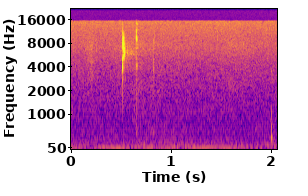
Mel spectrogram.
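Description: Near silence with a single faint, short click about half a second in.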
